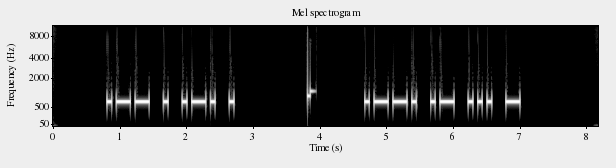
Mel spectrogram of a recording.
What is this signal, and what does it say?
Morse code, heard as a keyed tone, about 17 wpm, 700 Hz. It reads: WERE PAST
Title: Sets of 2 Words - New Word Drill - 17wpm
